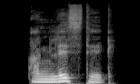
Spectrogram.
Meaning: 1. English studies 2. a plurality of institutions at which English studies are practiced
- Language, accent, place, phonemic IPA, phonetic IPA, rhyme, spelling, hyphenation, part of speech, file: German, Germany, Berlin, /aŋˈɡlɪstɪk/, [ʔaŋˈɡlɪstɪkʰ], -ɪstɪk, Anglistik, An‧g‧lis‧tik, noun, De-Anglistik.ogg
